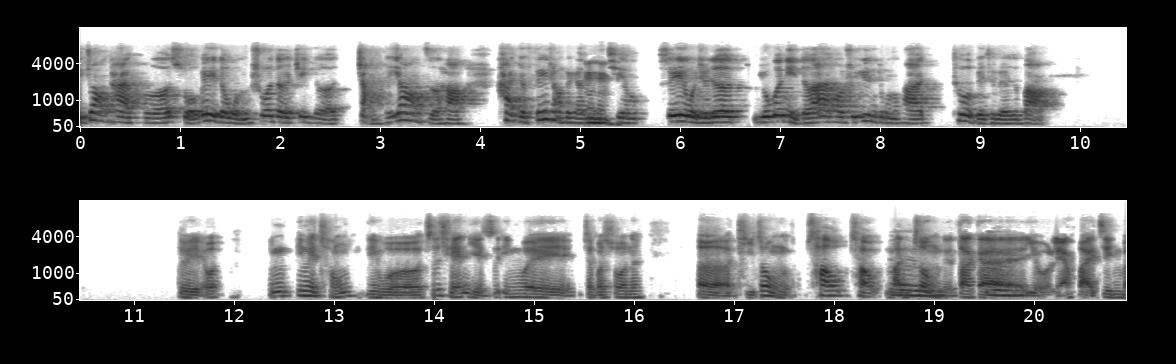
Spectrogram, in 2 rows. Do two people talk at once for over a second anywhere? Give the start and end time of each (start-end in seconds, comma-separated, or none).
18.5-20.0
